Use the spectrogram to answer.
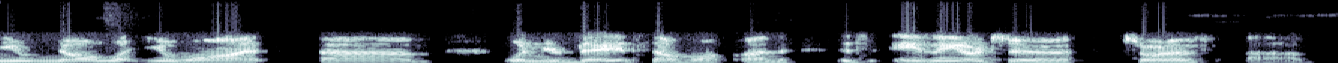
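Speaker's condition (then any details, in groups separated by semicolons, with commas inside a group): Spastic quadriplegic cerebral palsy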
